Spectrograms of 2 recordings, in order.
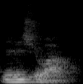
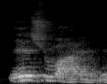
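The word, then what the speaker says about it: ישוע: 원래 예수라고 하는 이름이 본래 히브리어로 원래대로 하면은 이렇게 부르는 게 맞습니다. 예수와. 왜 예수하냐? 이거는 히브리어로 그렇다는 거예요. 히브리어로 예수와예요.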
